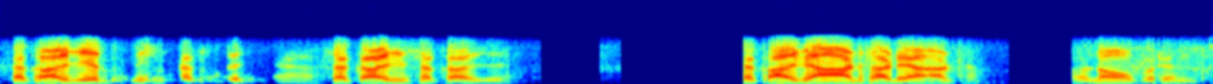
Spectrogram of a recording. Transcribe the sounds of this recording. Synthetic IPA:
səkaɭt͡ɕijet̪unisəkaɭt͡ɕesəkaɭt͡ɕisəkaɭt͡ɕḛ | səkaɭt͡ɕeãʈʰsaɽeãʈʰ | nəʋpəɾjənt̪ə̥

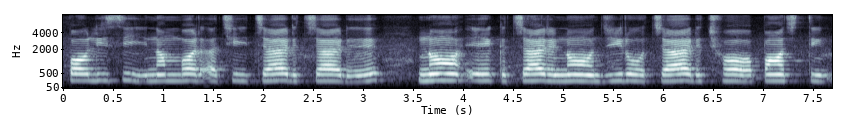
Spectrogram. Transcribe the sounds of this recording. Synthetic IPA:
pɔlisinəmbəɾə̰t͡ʃʰit͡ʃaɾt͡ʃaɾ | nɔekt͡ʃaɾnɔd͡ʒiɾot͡ʃaɾt͡ʃʰɔpãt͡ʃt̪in

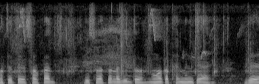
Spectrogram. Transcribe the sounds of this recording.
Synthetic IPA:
hɔt͡ʃɛt̪ɛsɔɾkʰad̪biswasɔɾləɡit̪̚ˀd̪ɔnɔwakat̪ʰamɛnkɛʔaj | d͡ʒɛ

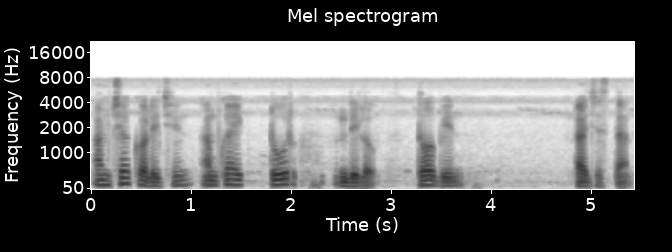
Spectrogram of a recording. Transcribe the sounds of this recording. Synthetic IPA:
amt͡ʃakɔlɛd͡ʒinamkaɛk̚ | ʈ̪uɾd̪ilɔ̰ | t̪ɔbin | ɾad͡ʒəst̪ʰa̰n

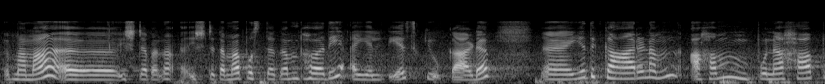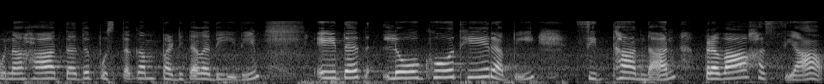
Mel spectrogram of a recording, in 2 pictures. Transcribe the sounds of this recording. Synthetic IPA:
mɐmɐ | iʂʈɐɐḭʂʈɐt̪ɐmɐpust̪ɐkɐmbʱɐʋɐt̪iʔɐjelʈieskjṵːka̰ːɖ | jɐd̪kaːɾɐɳɐmɐ̰hɐmpunɐhɐpunɐɦɐt̪ɐd̪pust̪ɐkɐmpɐɽit̪ɐʋɐd̪ḭːd̪ieːt̪ɐd̪loːɡʱoːd̪ʱʰeːɾɐpi | sid̪ʱːaːnd̪a̰ːnpɾɐʋaːhɐsjaː

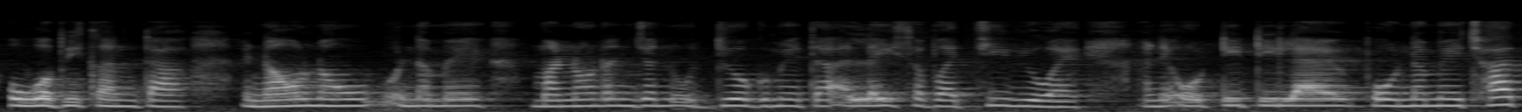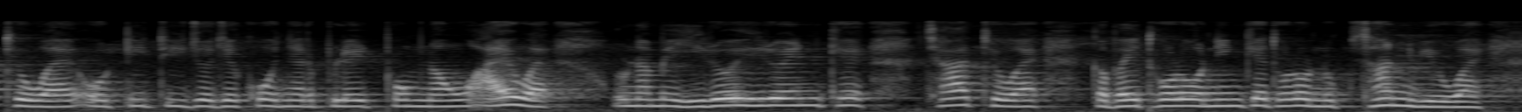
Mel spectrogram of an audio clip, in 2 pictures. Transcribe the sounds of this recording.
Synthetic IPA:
ʊɦobʱɪkɐnt̪ʰa | naõnɐũʊ̰nəmẽ | mɐnoːɾə̃ɲd͡ʑənʊd̪joːɡmẽt̪ɐɐ̰laɦisɐbʱɐt͡ɕiʋijoaːɦe | ɐ̃neoːʈiʈilaːɪpoʊnə̆mẽt͡ɕʰat̪ʰijoaːɦeʔoːʈiʈid͡ʑoːd͡ʑeːkoɐɲəɾpleːʈfʰoːɾmnaũa̰ːjoaːɦe | ʊnə̆mẽɦiːɾoɦiːɾoeːnkʰeː | t͡ɕʰat̪ʰijoaːɦe | k̪ɐbʱəit̪ʰoːɽoʊninkʰeːt̪ʰoːɽonʊksaːnʋijoaːɦe

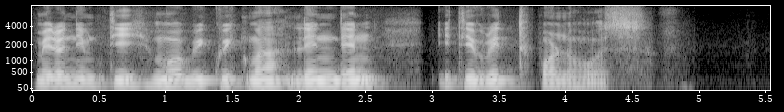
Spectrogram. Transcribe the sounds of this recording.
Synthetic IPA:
meɾonimt̪imobikwikmalend̪enit̪ibrit̪pʌrnuɦos

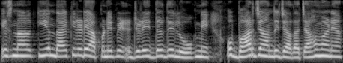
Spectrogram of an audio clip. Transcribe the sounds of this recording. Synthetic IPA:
ɪsnaːlkiːɦʊ̃nd̪aːɛːkɪd͡ʒeːɽeːaːpɳeːpɪd͡ʒeːɽeːɪd̪əɾ̚d̪eːloːkneː | oːbaːɾd͡ʒaːnd̪eːd͡ʒjaːd̪aːt͡ʃaːɦʋaːɽeːaː

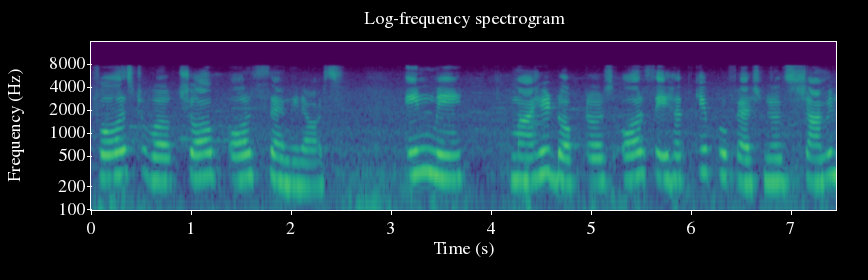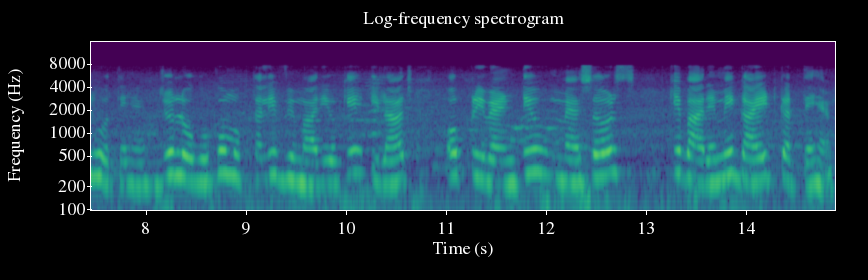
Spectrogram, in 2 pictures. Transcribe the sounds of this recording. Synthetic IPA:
fəɾsʈʋəɾkʃɔːpɔːɾsɛːmɪnaːɾz̥ | ɪnmẽ | maːɦɪɾɖɔːk̚ʈəɾzɔːɾseːɦət̪kepɾoːfʰɛːʃnəlzʃaːmɪlɦoːt̪eɦɛ̃ːd͡ʒoːloːɡõkomʊxt̪əlɪfbimaːɾijõkeɪlaːd͡ʒ | ɔːɾpɾɪʋɛ̃ːɳʈɪʋmɛːsəɾz | kebaːɾemẽɡaːɪɖkɐɾt̪eɦɛ̃ː

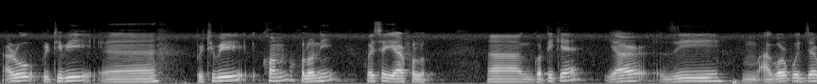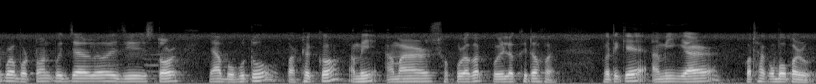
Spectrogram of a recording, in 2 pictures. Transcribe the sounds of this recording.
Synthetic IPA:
a̰ɹupɹitʰibi | pɹitʰibiɹkʰɔnxɔloni | hojsɛijaɹpʰɔlɔt̚ | ɡotikɛ | ḭjaɹzi | a̰ɡɔɹpojzaɹpɔɹabɔɹtɔmanpojzalojzistɔɹ | ijaboɦutupaɹtʰɔjkːɔa̰mia̰maɹsɔkuɹaɡɔt̚poɹilokʰːitɔɦɔj | ɡotikɛa̰miːjaɹ | kɔtʰakɔbɔpaɹũ

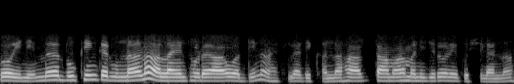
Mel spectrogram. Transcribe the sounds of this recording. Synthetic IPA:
koːiːniːmɛ̃ːbʊkɪ̃ŋɡkəɾunːãːnãːlaːɪnt̪ʰoːɽaːoəd̪iːnaːɪslɛːɖɪkʰːənːaːɦaɾt̪aːmãːməniːd͡ʒəɾoːnẽːpʊt͡ʃʰlɛːnːaː

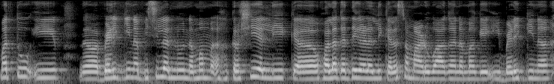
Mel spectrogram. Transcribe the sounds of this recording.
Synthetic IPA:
mɐt̪ːuʔiː | beɭiɡːinɐbisilɐnːunɐmːɐkɾɐʃijɐlːiɦɔlɐɡɐd̪ːɛɡɐɭɐlːikɛlɐsɐmaːɽuʋaːɡɐnɐmɐɡe̞ʔiːbeɭiɡːinɐ

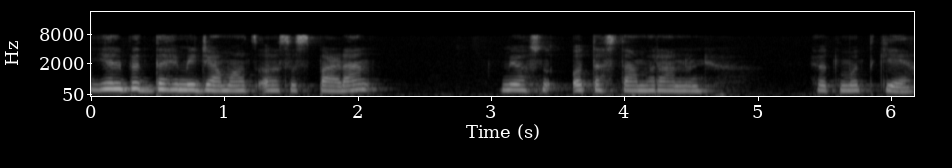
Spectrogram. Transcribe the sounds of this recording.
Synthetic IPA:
jelbit̪̚d̪ɐɦmid͡ʒamat͡səsəspaɽan | miɐsnot̪ɐst̪amɾaːnun | het̪mut̪kijã

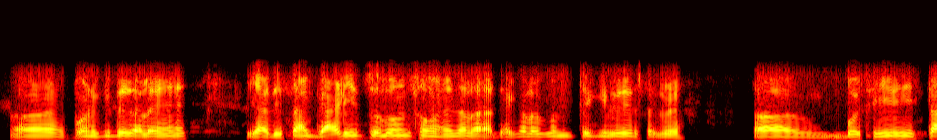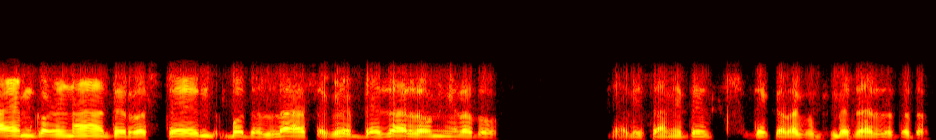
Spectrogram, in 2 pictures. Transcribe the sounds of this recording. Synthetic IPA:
ɦəjpə̰ɳk̬it̪ẽd͡zalẽ | jad̪isãɡaɽiːt͡səloːnsəʋjd͡zʱala̰t̪jɛ̰kalaɡuːnt̪ekit̪ẽsəɡɭe | bəsiʈajmkəɾɳat̪eɾəst̪ebəd̪əlːasə̰ɡɭebɛd͡zaɾd͡zauːnɡʱɛlat̪o | ja̰d̪isa̰nḭt̪et͡st̪eka̰lakuːnbɛd͡za̰ɾd͡zat̪at̪o

